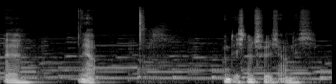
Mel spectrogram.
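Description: A man chatting casually as a guest player, halting and repeating his words. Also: deep voice, steady tone, gravelly. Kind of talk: casual chat. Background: music.

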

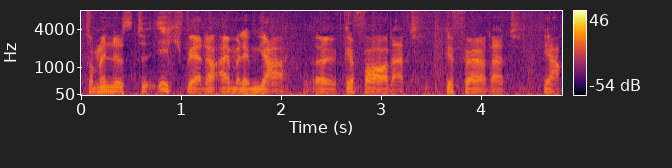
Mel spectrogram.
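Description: Male actor as chatty seafaring postman, slow, hesitant, colloquial, improvised adventure play, faint noise behind. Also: fairly low pitch, a bit bright. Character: chatty male postman sailing passengers to a pirate island.

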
